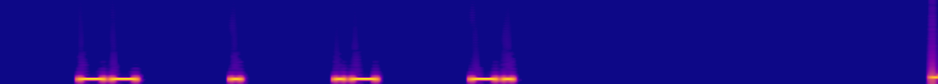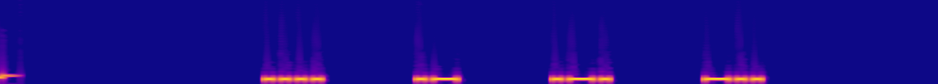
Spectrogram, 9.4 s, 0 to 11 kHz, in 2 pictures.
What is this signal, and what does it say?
Morse code, heard as a keyed tone, about 29 wpm, spaced as for 14 wpm, 700 Hz. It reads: MEAN HARD
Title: 4x Character Spacing - Top 300 Words - 30wpm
